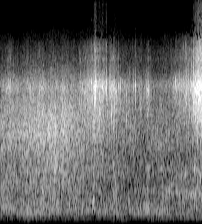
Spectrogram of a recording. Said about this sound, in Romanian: Cânta inima în mine de setea necunoscutului, când s-a ridicat ancora și pânzele s-au umflat în vânt prielnic. Am navigat cu pânzele.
